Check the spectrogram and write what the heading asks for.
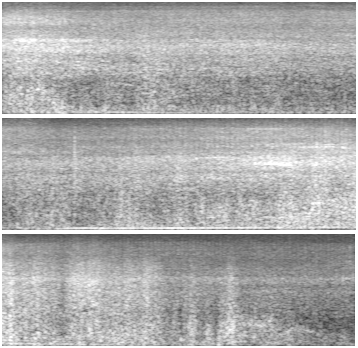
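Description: Road traffic heard from a moving bicycle: a steady rush of wind and road noise, with a car engine humming low close alongside through the middle seconds.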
